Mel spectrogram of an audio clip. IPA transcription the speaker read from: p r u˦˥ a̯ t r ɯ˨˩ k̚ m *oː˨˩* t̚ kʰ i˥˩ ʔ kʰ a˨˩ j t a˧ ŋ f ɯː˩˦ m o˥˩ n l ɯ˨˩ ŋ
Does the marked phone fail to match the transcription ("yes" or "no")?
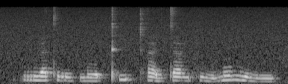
no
